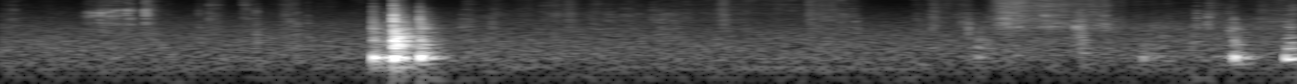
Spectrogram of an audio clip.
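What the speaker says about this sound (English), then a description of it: "I'll just cut these ends off." Scissors snip off loose thread ends, one crisp close cut standing out sharply near the start, with faint rustling and handling noises before and after in an otherwise quiet space.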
